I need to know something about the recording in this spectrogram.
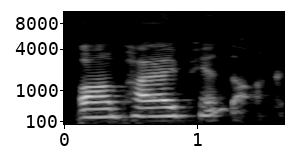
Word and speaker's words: Pypandoc: What's Pypandoc, if I'm saying it right?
